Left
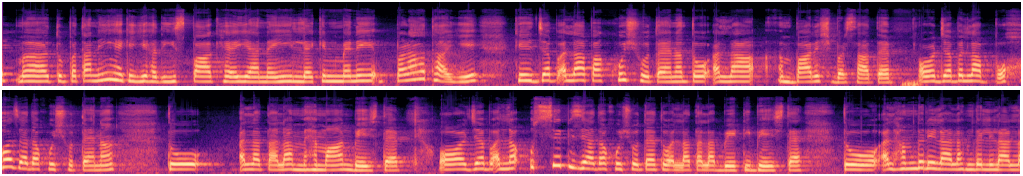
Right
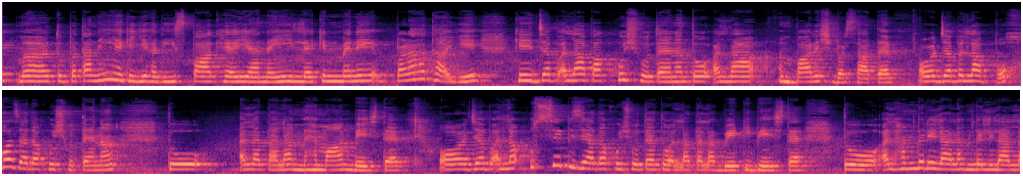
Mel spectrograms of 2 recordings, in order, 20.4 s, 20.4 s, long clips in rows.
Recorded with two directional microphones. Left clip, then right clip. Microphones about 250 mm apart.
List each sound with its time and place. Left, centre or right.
0.2 s a woman's voice: left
